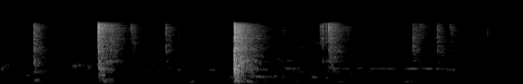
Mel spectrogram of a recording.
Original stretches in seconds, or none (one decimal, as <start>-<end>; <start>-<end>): 0.0-1.1; 4.2-5.2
